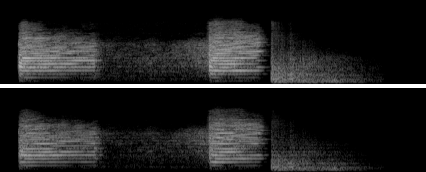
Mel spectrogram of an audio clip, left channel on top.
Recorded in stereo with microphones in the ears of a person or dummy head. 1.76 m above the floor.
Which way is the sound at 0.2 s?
35° left (ahead or behind).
